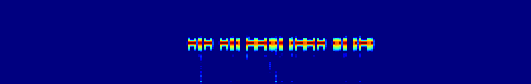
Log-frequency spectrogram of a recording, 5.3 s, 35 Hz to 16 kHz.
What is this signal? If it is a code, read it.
Morse code, heard as a keyed tone, about 42 wpm, 700 Hz. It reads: KD7JSR
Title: USA Call Signs - 6 Characters - Repeated 3x - 45wpm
